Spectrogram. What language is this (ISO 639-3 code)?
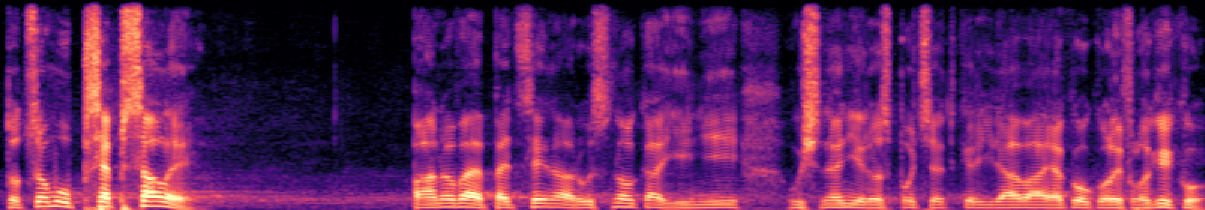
ces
